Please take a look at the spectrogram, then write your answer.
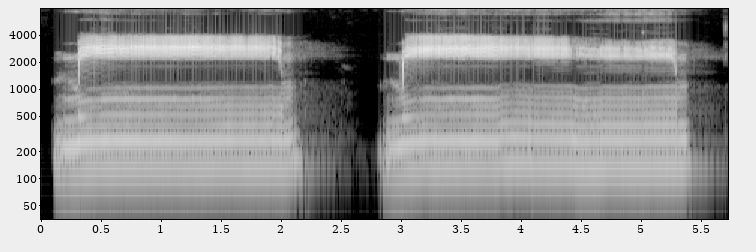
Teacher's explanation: Mim is pronounced by touching the outer parts of the 2 lips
